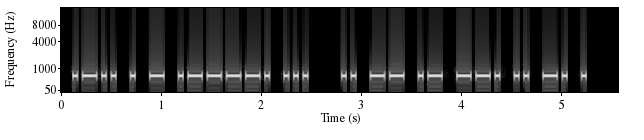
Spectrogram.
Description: Morse code, heard as a keyed tone, about 25 wpm, 600 Hz. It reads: LET'S IMAGINE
